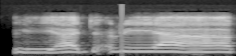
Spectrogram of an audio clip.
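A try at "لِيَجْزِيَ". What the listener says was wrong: liyajziya, zi bukan ri ya, liyajziya qauman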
